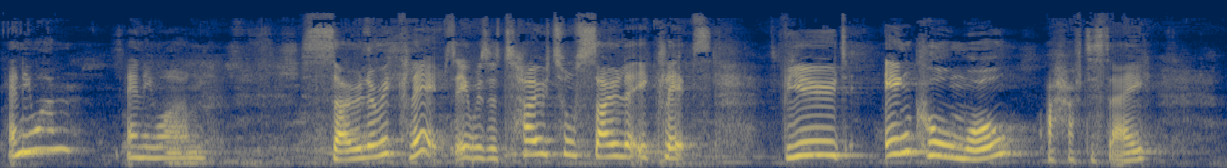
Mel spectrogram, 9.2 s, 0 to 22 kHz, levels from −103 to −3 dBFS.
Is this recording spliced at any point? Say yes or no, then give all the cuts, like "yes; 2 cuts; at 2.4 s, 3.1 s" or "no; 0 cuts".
no; 0 cuts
